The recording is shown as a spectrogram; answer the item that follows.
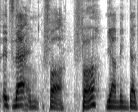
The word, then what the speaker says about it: pho: It's not called faux. It's not faux king.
